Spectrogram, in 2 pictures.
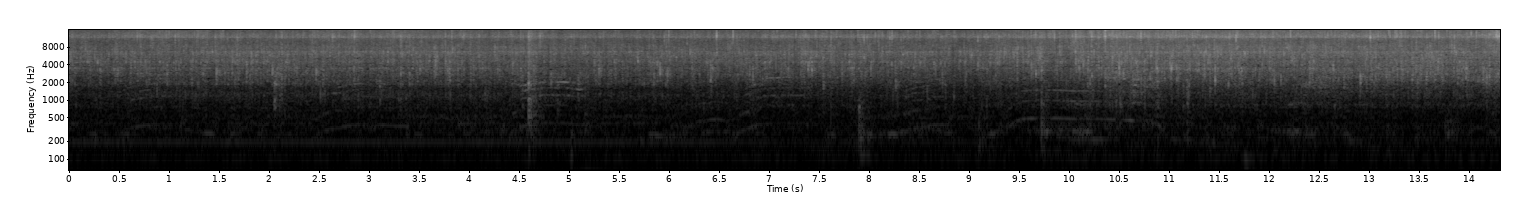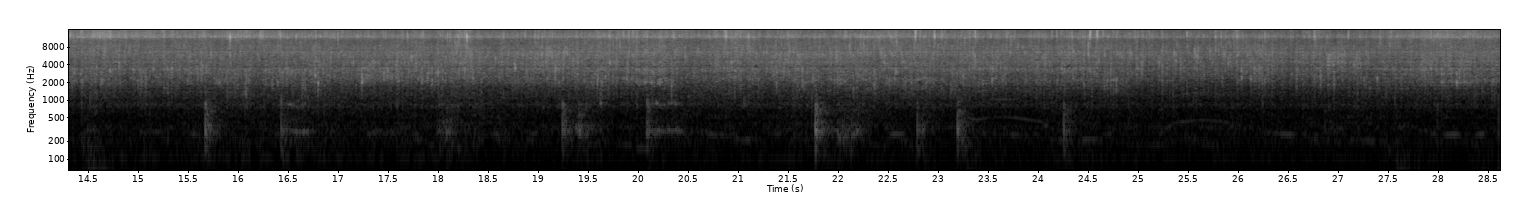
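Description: Fish frying in hot oil in an aluminium wok, a steady sizzle that grows louder about ten seconds in, with a metal spatula scraping and knocking against the wok as the fish is turned. Short rising-and-falling cat meows repeat through the first half.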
